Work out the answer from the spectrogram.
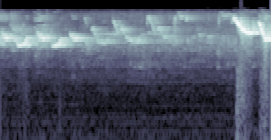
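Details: Oriental magpie-robin singing nonstop in 'full roll tembak' style, used as a master recording for tutoring other birds: a run of bright, looping whistled phrases, then two loud sharp notes with clicks near the end.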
